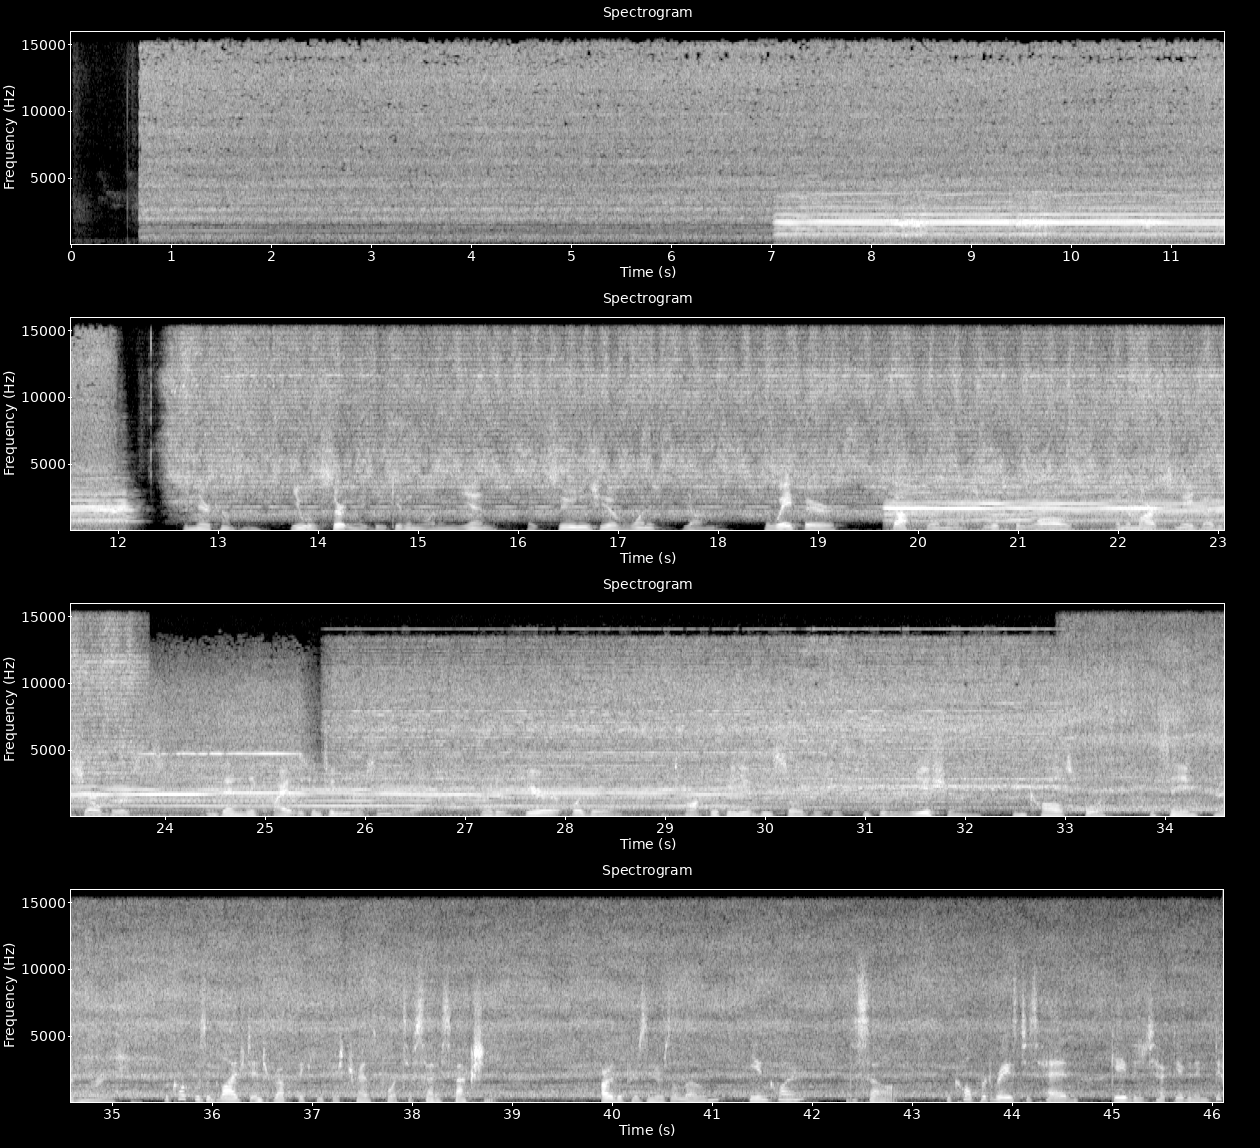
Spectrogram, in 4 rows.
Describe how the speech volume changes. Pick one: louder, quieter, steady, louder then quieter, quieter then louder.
steady.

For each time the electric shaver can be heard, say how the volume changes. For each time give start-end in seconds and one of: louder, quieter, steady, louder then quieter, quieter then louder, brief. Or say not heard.
7.0-12.1 steady
19.6-31.6 quieter.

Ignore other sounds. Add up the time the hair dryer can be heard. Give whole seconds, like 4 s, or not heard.
46 s.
